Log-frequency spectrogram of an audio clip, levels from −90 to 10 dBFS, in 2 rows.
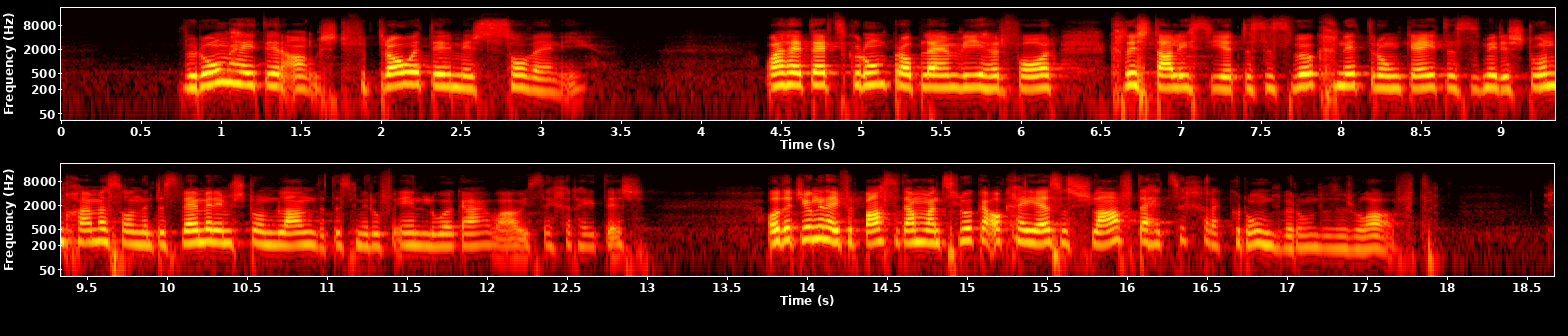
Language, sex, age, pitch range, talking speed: German, female, 20-39, 215-260 Hz, 210 wpm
